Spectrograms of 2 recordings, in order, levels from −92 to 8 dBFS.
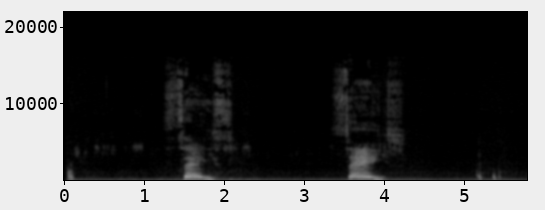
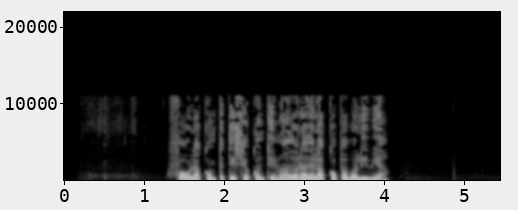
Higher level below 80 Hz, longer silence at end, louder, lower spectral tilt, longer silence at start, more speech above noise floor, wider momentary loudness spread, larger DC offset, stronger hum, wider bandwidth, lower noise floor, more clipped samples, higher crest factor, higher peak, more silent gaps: about the same, -70 dBFS vs -72 dBFS; second, 0.4 s vs 1.4 s; second, -38 LUFS vs -22 LUFS; second, -4 dB/octave vs -6 dB/octave; second, 0.05 s vs 1.4 s; second, 32 dB vs 59 dB; first, 26 LU vs 5 LU; neither; first, 50 Hz at -65 dBFS vs none; first, 16 kHz vs 11.5 kHz; second, -70 dBFS vs -80 dBFS; neither; about the same, 22 dB vs 18 dB; second, -20 dBFS vs -6 dBFS; neither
